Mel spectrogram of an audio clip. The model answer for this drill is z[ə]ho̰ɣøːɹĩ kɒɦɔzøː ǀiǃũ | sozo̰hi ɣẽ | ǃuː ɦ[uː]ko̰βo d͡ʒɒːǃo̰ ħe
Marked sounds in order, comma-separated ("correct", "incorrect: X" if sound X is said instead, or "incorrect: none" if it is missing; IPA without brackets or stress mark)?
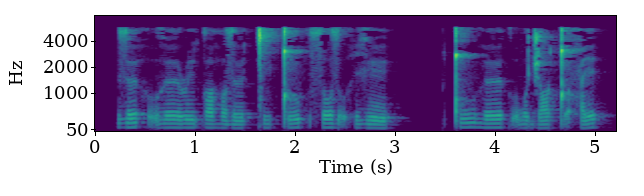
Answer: incorrect: ø, incorrect: øː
